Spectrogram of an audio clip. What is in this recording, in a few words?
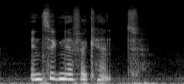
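"insignificant", US English; pronunciations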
